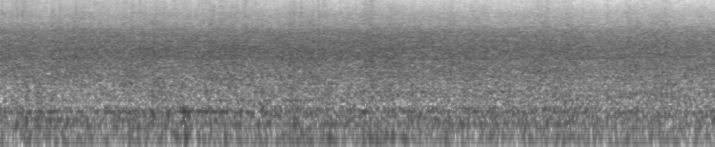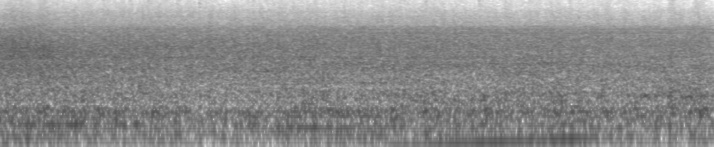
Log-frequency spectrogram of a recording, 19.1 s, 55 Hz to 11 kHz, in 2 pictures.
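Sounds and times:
model train wheels rattling on rails: 0.0 - 14.7.

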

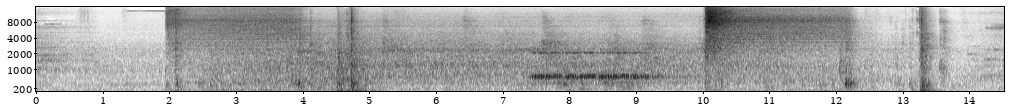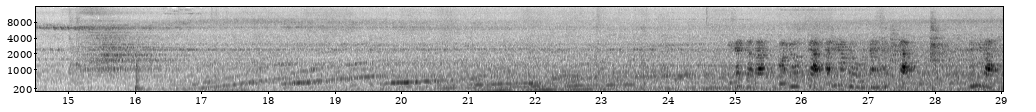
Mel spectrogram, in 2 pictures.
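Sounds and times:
air hiss: 10.0 - 12.3.

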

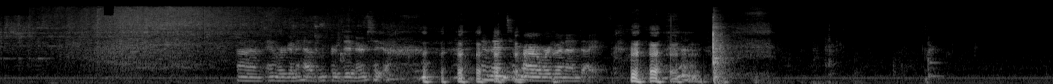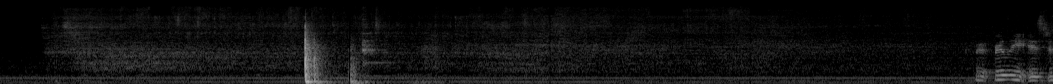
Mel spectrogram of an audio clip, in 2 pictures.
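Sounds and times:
batter sizzling in a frying pan: 0.0 - 3.4, 10.9 - 21.0
sharp knocks: 13.6 - 14.2.

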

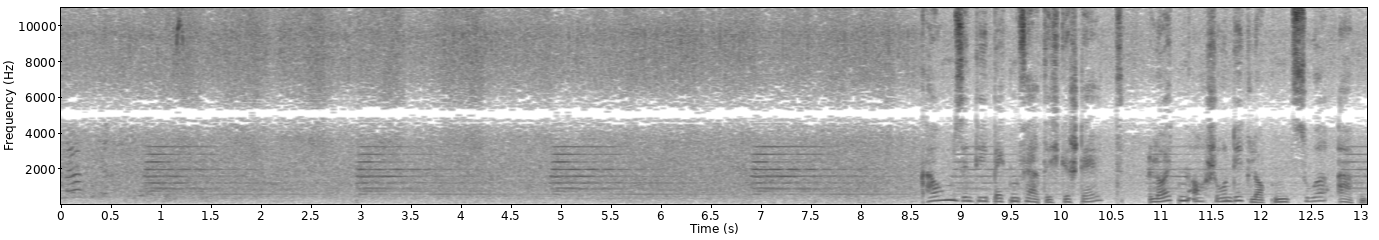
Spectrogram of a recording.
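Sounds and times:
church bell tolling: 0.8 - 8.4.

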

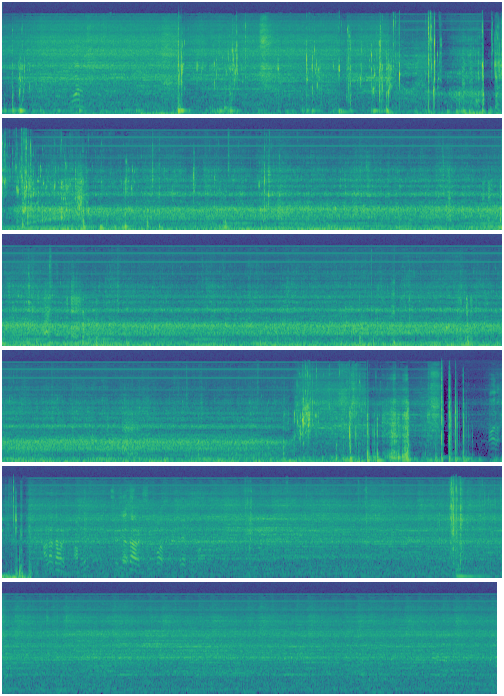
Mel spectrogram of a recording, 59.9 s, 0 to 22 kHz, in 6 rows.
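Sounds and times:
muffled underwater rumble: 0.0 - 40.7
water splashing and sloshing: 0.0 - 41.0, 43.8 - 53.2.

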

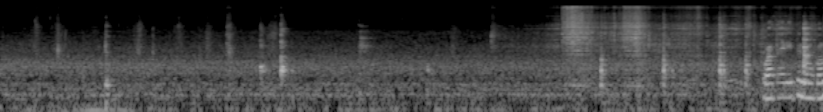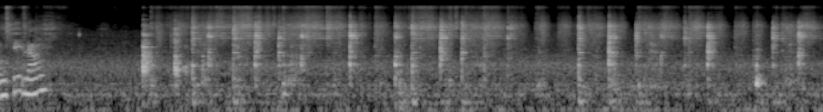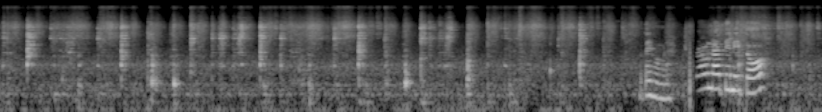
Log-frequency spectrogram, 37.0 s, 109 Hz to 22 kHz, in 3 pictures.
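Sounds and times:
noodles sizzling in oil: 7.4 - 37.0
ladle clicking and scraping a pot: 21.0 - 34.4, 35.6 - 37.0.

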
